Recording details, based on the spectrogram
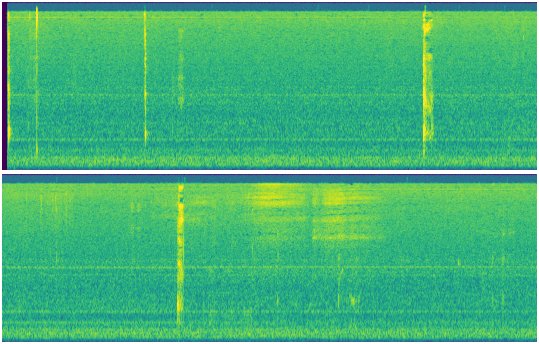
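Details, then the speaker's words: Baby boy with hiccups: brief, sharp hiccup clicks every few seconds over quiet room noise. "See, the hiccups are making me tired. My bad."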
